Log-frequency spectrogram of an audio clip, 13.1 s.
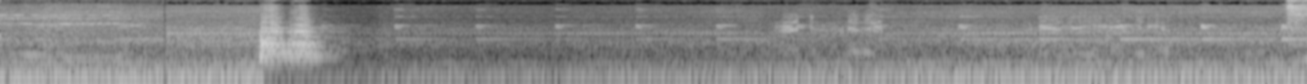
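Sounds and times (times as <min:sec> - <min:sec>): diesel train rumbling: 0:00.0 - 0:13.0
train horn blast: 0:02.6 - 0:03.6.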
